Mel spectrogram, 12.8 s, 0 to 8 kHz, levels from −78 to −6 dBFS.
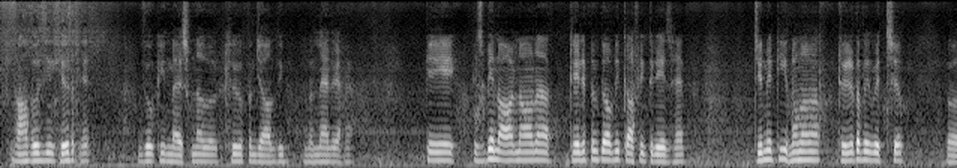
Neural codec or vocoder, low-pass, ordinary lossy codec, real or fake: codec, 16 kHz, 0.5 kbps, FunCodec, trained on LibriTTS, 25 frames a second; none; none; fake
